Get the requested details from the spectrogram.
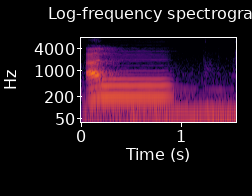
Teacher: keluar enggak suaranya dari mulut, dari lidah? Enggak keluar. Keluarnya dari mana? Dari hidung.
